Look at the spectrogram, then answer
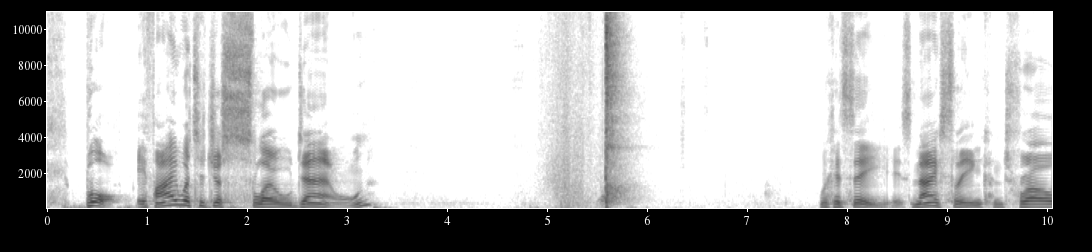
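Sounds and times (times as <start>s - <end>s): golf club swing whoosh: 4.7s - 6.1s
golf ball impact crack: 5.4s - 6.2s.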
